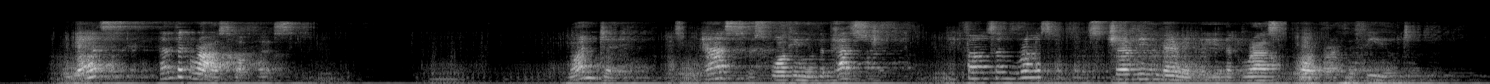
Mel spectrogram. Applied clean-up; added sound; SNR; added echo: neural separator model SepFormer DNS4.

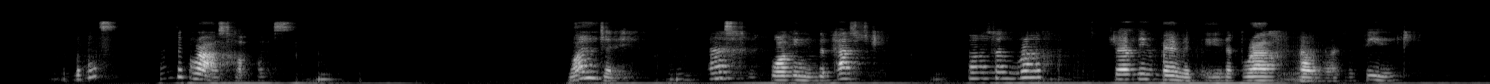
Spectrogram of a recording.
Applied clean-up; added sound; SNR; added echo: neural mask model DeepFilterNet 3.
